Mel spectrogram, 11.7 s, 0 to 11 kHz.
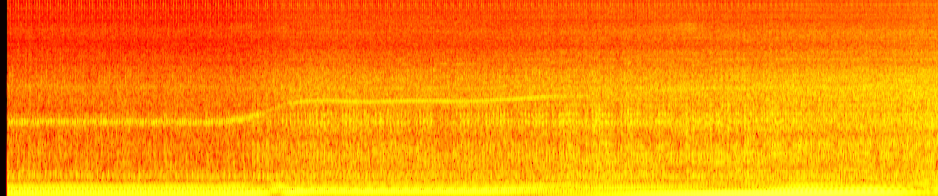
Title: B5 A4 1.8T engine knocking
